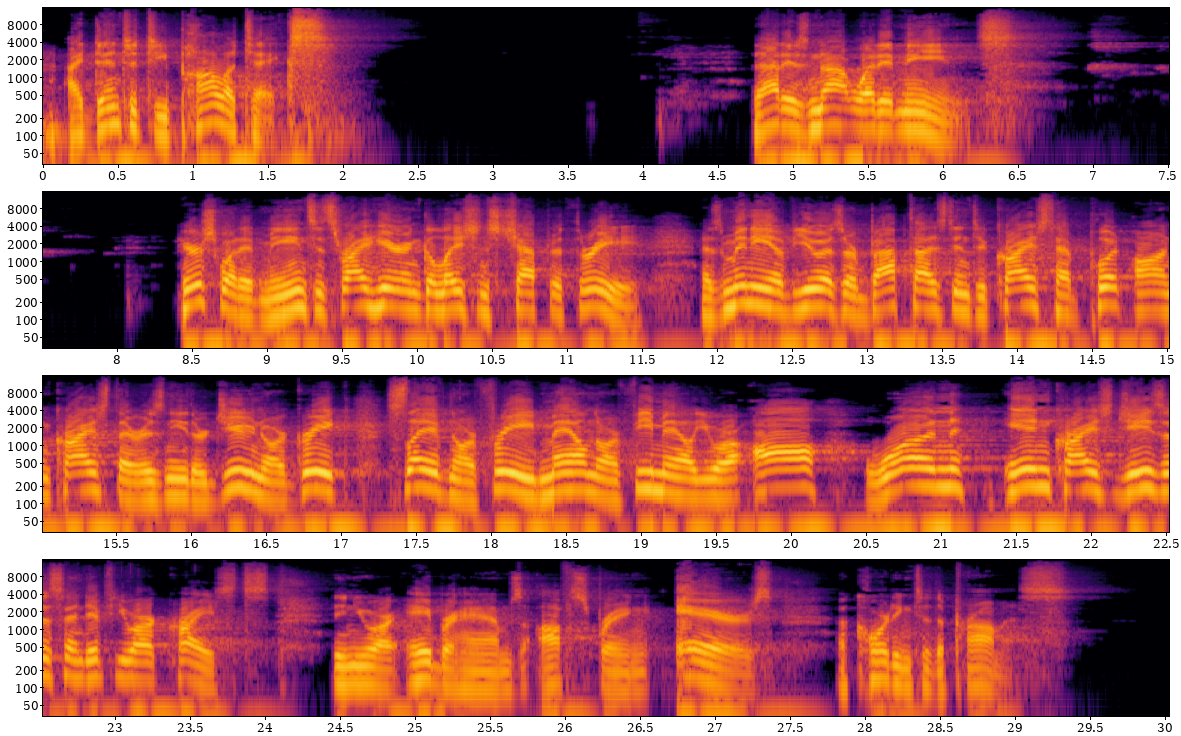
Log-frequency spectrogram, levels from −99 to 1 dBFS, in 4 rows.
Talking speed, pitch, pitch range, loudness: 130 wpm, 155 Hz, 130-180 Hz, -16 LUFS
